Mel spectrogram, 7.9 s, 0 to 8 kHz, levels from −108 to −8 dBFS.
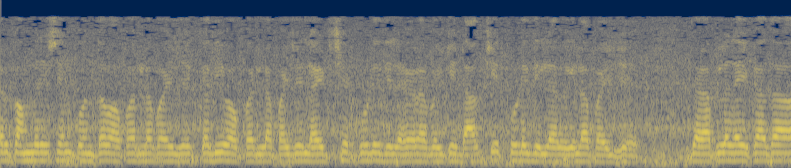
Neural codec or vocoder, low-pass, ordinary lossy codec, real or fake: none; 7.2 kHz; MP3, 24 kbps; real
